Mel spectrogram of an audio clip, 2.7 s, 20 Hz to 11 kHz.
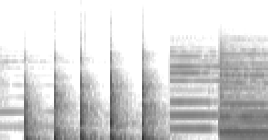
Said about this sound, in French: Au matin du 4 octobre, L'équipe l'attend en studio, elle est en retard. Son manager de l'époque, John Cook, inquiet de ne pas la voir, vient frapper à sa chambre d'hôtel.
